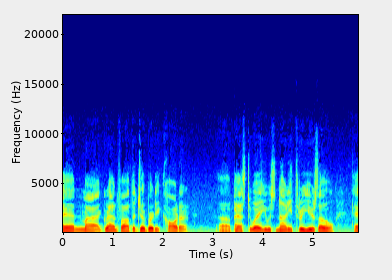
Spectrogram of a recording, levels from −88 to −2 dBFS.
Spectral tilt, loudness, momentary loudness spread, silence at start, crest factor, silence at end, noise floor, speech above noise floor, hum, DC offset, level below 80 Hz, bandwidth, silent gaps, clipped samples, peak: -7.5 dB/octave; -17 LUFS; 10 LU; 0 s; 16 dB; 0 s; -46 dBFS; 29 dB; none; under 0.1%; -62 dBFS; 7.8 kHz; none; under 0.1%; -2 dBFS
